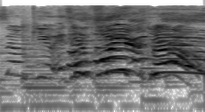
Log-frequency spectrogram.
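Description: Several children's voices exclaiming excitedly, with background music underneath.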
